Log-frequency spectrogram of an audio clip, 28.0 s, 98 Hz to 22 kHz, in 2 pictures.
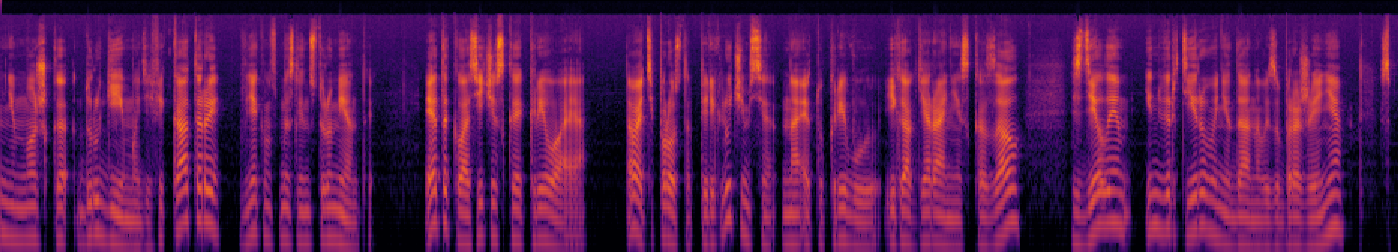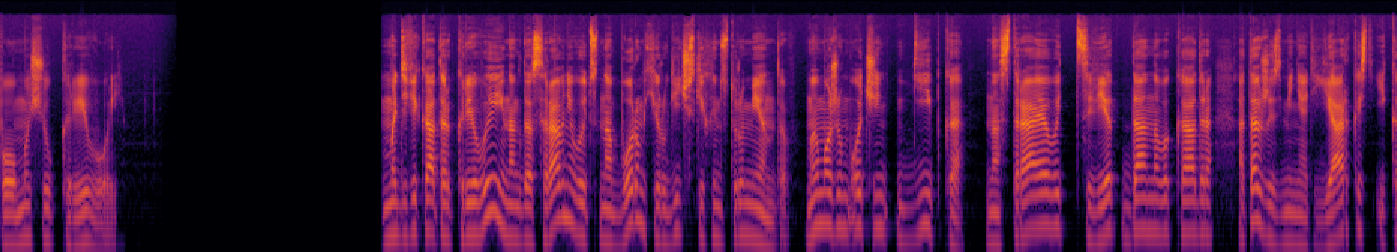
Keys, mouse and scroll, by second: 1.7-15.6 drag.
